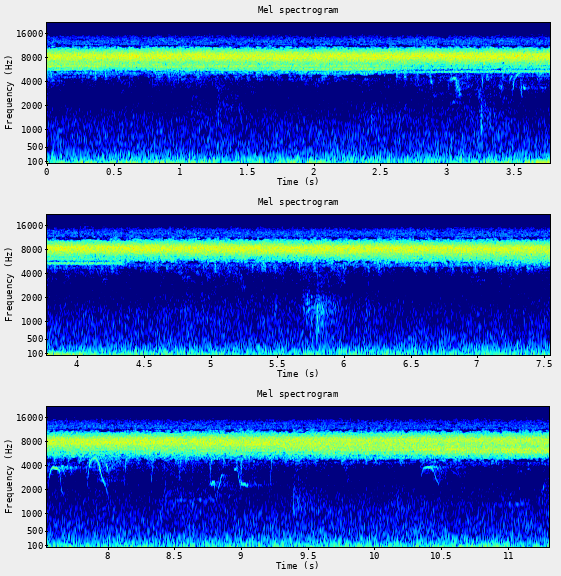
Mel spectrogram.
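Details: Morning insect chorus in autumn: a continuous piercing high hiss-like trill that never pauses, with a few faint brief chirps scattered underneath.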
